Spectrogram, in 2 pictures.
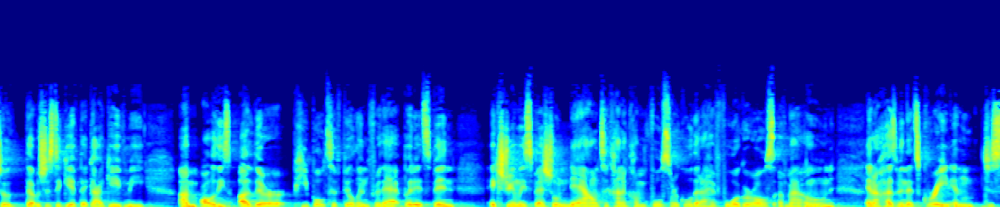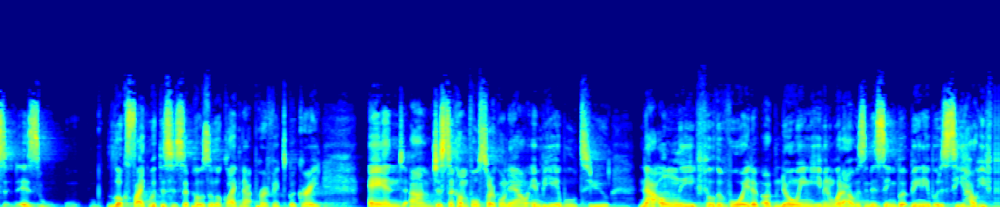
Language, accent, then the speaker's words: English; Baltimore, Maryland, United States; moved away; also born or lived in New Jersey; I grew up in Baltimore, Maryland, in the inner city with just my mom.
